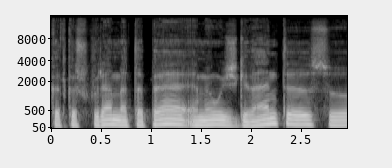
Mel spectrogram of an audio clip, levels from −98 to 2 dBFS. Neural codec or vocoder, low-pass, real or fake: none; 14.4 kHz; real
